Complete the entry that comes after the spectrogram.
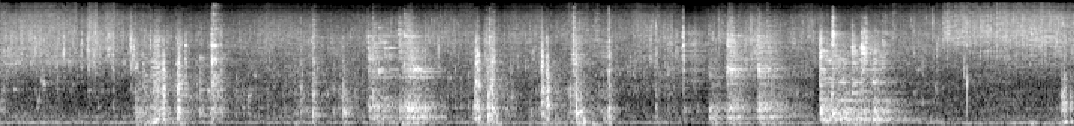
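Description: Dishes being washed at a kitchen sink, with running water and repeated clinks and scrapes of plates and utensils at an uneven rhythm, close by and moderately loud, with no talking.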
